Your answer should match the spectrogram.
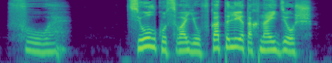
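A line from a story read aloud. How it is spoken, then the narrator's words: Growling. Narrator (Russian): рыкнул Костров Артём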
